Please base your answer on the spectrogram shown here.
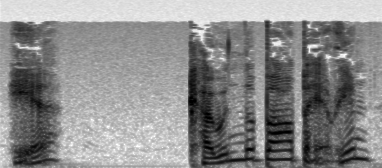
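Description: A man's voice: high voice, animated, slow, gravelly, breathy edge, dry recording, studio quality, pitched above the performer's own voice, full character voice. A man voicing a nervous, bewildered wizard in a comic fantasy audiobook, asking anxious, hesitant questions. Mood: startled disbelief. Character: nervous, bewildered male wizard, a reluctant hero.

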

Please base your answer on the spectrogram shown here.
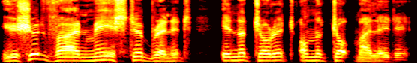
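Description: A man acts out a gracious nobleman in a fantasy audiobook. He is courteous and deferential, with gravelly creak, in a very dry recording. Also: on the high side, animated, normal speed, no echo. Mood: polite, apologetic. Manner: polite, smooth-mannered, deferential. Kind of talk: audiobook character dialogue.

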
